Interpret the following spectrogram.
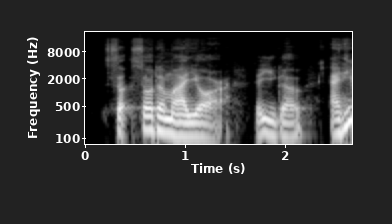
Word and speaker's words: Sotomayor: uh how do you say his last name Sotomayor Sotomayor there you go and he was on the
